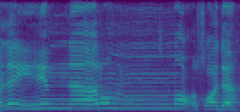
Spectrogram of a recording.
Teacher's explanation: ہا جو علیہم کا ہا بھی واضح کرو اور اس کو زیر کو واضح کرو، مجہول نہیں پڑھنا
